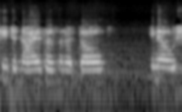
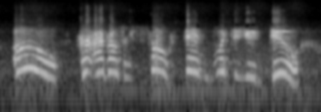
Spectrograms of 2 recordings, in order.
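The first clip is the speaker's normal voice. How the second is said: loud, high-pitched voice; 6 semitones higher than usual. Retelling a mom's remark about eyebrows to a boyfriend: imitating mom talking loudly. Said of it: "out loud saying".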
